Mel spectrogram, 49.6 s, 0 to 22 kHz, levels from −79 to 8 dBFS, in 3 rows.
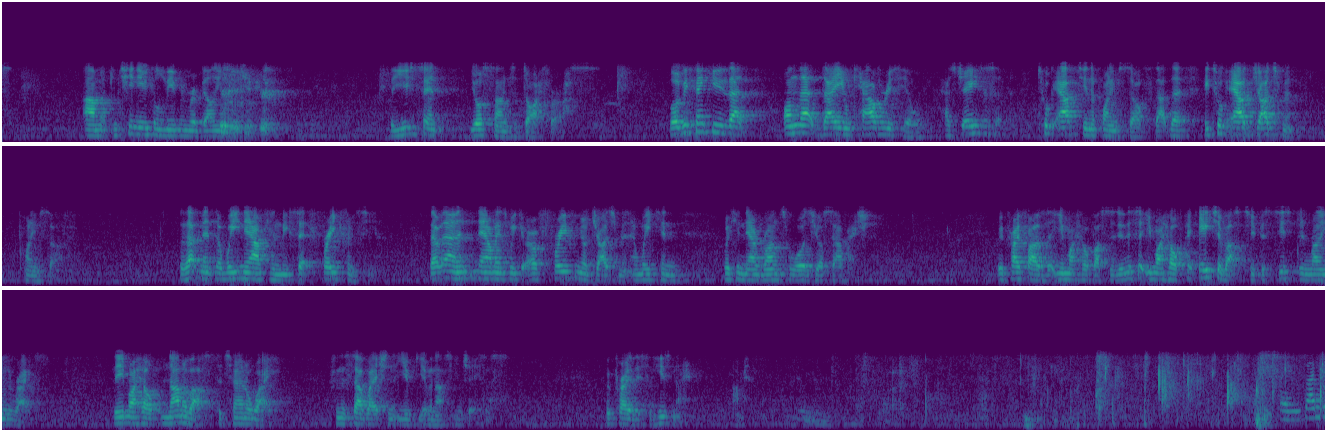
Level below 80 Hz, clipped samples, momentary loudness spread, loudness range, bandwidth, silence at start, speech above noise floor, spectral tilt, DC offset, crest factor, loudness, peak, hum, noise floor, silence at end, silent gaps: -74 dBFS; under 0.1%; 23 LU; 12 LU; 4.6 kHz; 0 s; 27 dB; -1.5 dB/octave; under 0.1%; 26 dB; -34 LUFS; -10 dBFS; none; -61 dBFS; 0 s; none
